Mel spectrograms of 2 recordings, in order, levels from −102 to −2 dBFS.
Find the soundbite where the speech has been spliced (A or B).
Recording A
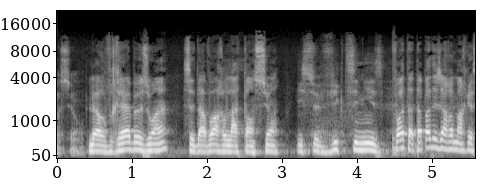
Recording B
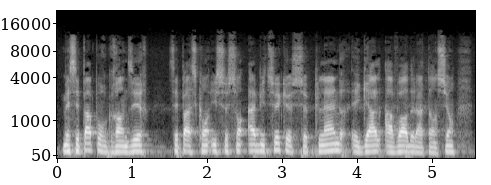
A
